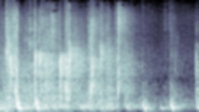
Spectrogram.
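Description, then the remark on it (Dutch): A small group of council members applauds an unopposed appointment of representatives to the sounding board group of the Zwolle region, the claps dense and irregular at first and thinning out toward the end of the brief burst, with no voices. “Geldt ook hier het applaus.”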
